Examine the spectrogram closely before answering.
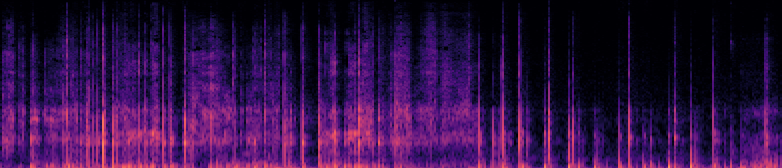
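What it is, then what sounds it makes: Plastic handheld audio recorder. Fingertips and short nails scratch and tap around the two metal mic capsules and upper body of a hollow black plastic Tascam handheld recorder. Dense, crackly scratching fills the first half, then gives way to a run of separate, dry taps. Every touch comes through as a heavy, close low thump.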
